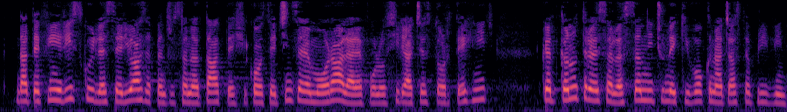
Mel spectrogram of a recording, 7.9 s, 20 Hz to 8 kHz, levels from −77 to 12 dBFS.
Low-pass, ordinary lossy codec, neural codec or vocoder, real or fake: none; none; none; real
